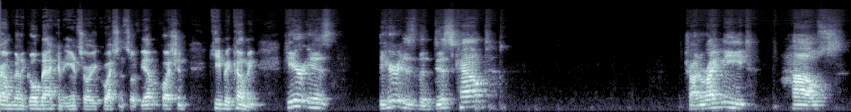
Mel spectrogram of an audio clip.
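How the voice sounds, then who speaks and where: A man in his thirties with an American accent coaches viewers on a casual live stream. His voice sits at a middle pitch and he often repeats key phrases for emphasis. The sound is noticeably roomy and echoey. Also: bright, forceful tone. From Missouri, US. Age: 30s. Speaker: host, real estate investing coach.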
